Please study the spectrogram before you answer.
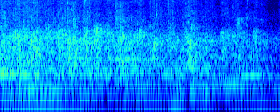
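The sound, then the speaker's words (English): An audience claps hands during a church service, giving dense, steady applause that runs through the whole stretch at an even, fairly soft level. “Clap your hands for Jesus.”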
